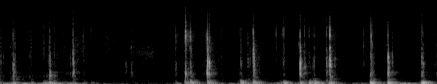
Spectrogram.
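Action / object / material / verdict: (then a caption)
tap / plastic keyboard keys / plastic / none. Fingertips and nails type and tap on a hollow pink plastic keyboard with hexagonal honeycomb keys, giving quick clicky taps with a soft low thump and a brighter clack. About fourteen keystrokes come in two bursts separated by a brief pause of near silence, each tap dying away almost instantly.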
